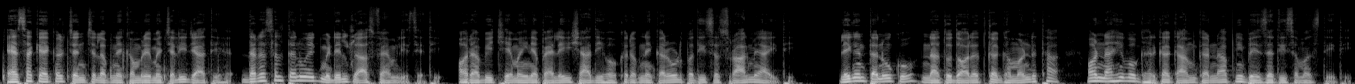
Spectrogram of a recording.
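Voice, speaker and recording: A man's voice: low-pitched, lively intonation, moderate pace, warm tone, no room sound, clean studio sound. A man narrating a scripted cartoon family story as the storyteller. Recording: music behind the voice.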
